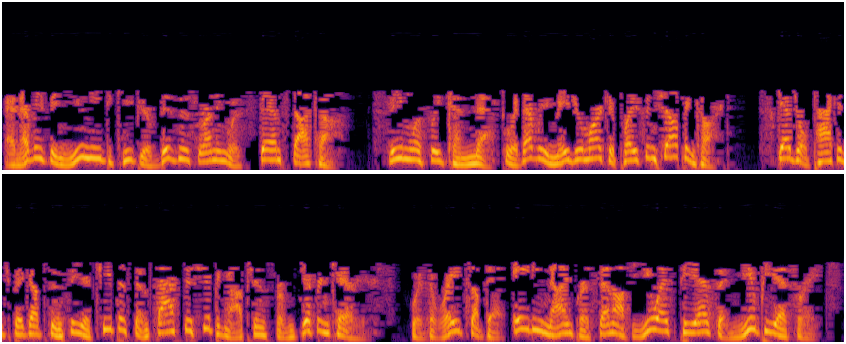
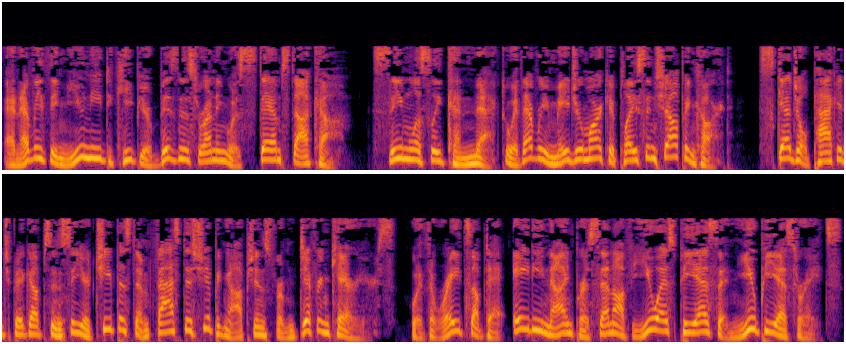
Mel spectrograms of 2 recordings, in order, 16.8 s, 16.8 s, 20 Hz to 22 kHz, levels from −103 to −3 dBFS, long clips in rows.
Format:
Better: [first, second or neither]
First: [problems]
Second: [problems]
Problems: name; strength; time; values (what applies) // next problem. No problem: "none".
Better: second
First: garbled, watery; badly; nothing above 3 kHz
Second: garbled, watery; slightly; nothing above 8 kHz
